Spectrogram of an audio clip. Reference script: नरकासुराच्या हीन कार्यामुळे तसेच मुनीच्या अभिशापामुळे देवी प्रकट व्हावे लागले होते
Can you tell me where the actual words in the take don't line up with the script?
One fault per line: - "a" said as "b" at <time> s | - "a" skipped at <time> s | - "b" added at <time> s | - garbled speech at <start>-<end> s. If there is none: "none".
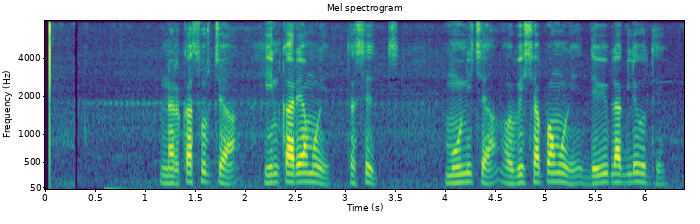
- "प्रकट व्हावे" skipped at 5.6 s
